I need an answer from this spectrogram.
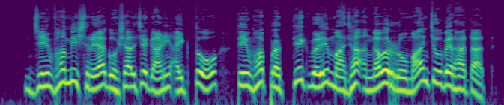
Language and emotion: Marathi, happy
